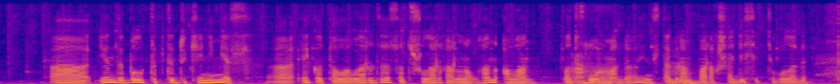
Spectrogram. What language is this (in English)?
Kazakh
